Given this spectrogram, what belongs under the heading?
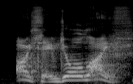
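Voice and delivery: high, angry yell. Reading a story aloud, voicing Hagrid's reply: yelling angrily. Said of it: "he yelled angrily".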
